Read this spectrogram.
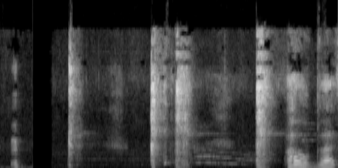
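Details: Several quick, high-pitched little bursts, including a couple of small baby sneezes, with a brief babyish squeal near the end; sneeze.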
